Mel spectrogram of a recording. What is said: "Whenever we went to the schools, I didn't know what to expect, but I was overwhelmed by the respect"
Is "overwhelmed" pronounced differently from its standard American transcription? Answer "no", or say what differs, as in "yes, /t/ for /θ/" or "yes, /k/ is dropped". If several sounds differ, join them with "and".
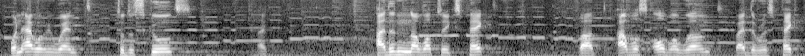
no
